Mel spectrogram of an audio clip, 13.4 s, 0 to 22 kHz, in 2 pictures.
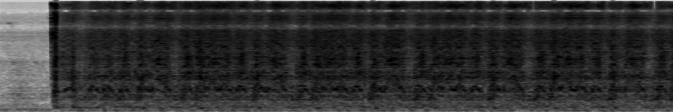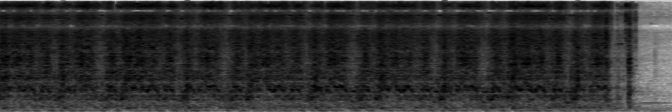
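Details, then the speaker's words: Abandoned 1958 Super engine cranking steadily about twelve seconds without firing: no spark despite a replaced in-spec coil and filed points; points and condenser to be replaced next. "i filed the points we'll see if that helps if not i'll swap them out i'm just not getting any juice"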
